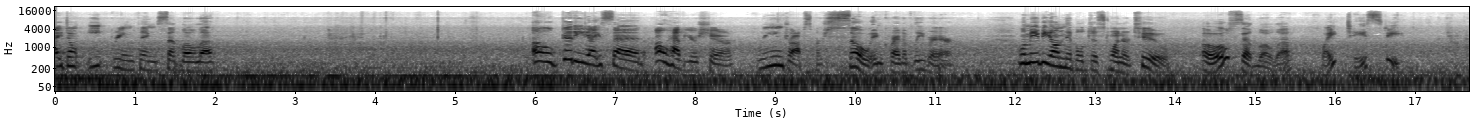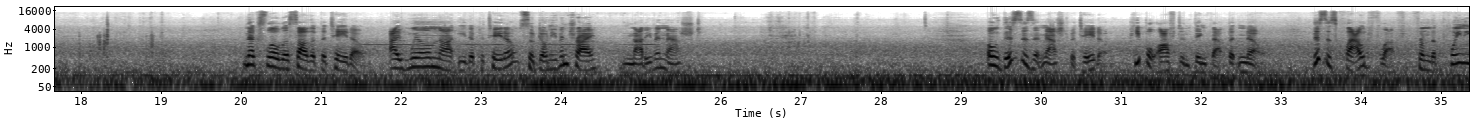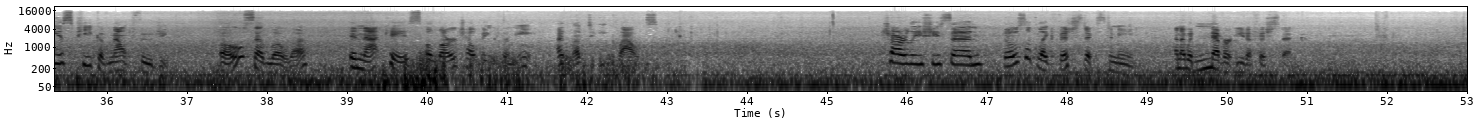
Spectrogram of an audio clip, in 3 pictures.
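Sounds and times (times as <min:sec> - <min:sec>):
low outdoor rumble: 0:00.0 - 0:53.0
page turning rustle: 0:03.4 - 0:04.5, 0:17.3 - 0:19.2, 0:26.5 - 0:27.8.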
